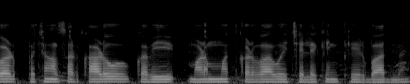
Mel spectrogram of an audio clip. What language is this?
Maithili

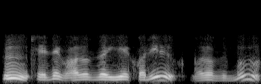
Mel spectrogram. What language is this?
Odia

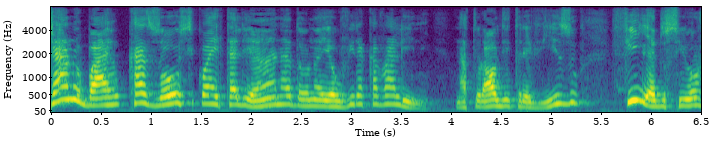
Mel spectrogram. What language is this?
Portuguese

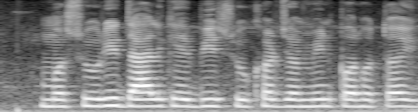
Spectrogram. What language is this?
Magahi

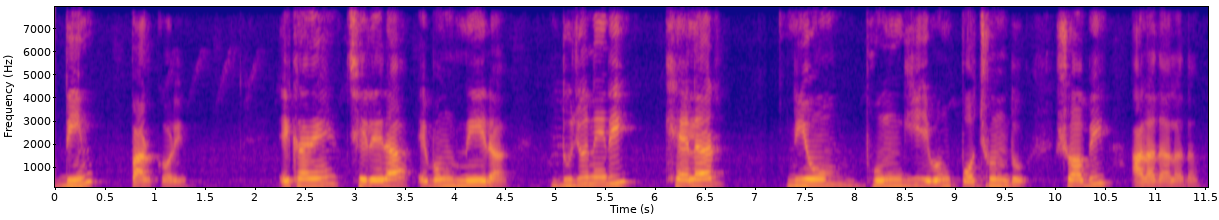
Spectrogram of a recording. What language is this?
Bangla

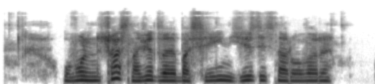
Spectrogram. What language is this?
Belarusian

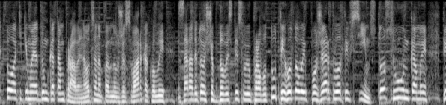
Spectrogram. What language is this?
Ukrainian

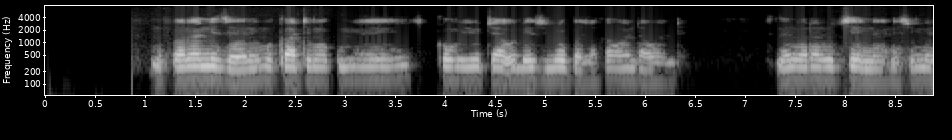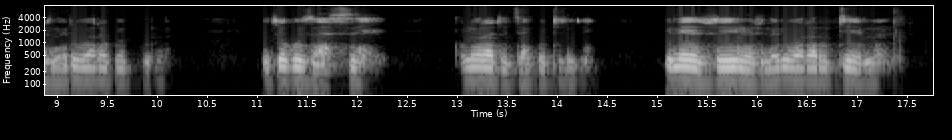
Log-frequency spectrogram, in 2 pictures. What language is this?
Shona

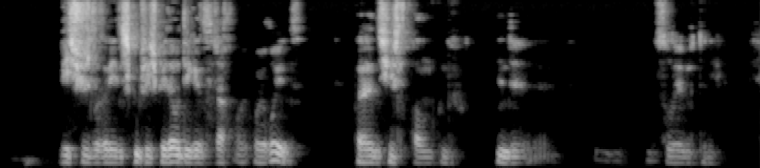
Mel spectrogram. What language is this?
Kazakh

